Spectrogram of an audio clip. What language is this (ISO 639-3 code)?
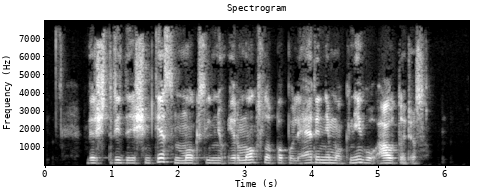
lit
